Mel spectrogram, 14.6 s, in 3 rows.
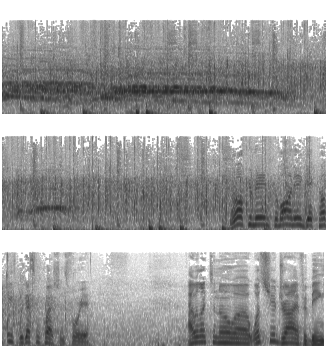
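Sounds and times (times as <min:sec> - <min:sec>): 
whoops and shouts from a crowd: 0:00.0 - 0:04.5, 0:05.1 - 0:06.0
crowd applauding a football player brought onto a show: 0:00.0 - 0:10.9
speech: 0:08.3 - 0:11.2, 0:12.5 - 0:14.5.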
